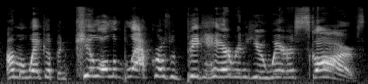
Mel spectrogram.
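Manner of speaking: high, loud sinister killer voice; menacing killer voice. Pretend. Comic telling the crowd what a killer might think, sinister voice.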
